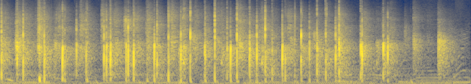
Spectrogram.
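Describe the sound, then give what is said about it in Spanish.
Hands clap in many crisp, sharp claps at a quick, fairly even rhythm, loud and without talk. “Yo creo que me merezco un aplauso.”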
